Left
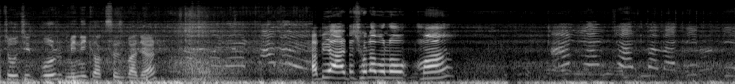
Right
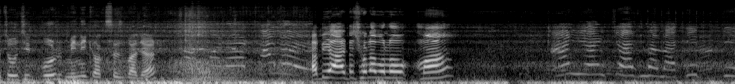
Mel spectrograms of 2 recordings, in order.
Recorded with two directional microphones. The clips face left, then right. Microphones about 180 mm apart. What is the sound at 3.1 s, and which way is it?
Speech, 10° right (ahead or behind).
